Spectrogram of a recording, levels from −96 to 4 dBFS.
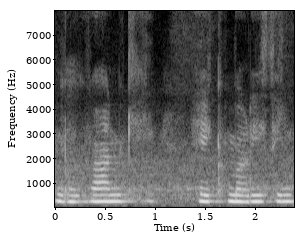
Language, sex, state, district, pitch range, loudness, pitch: Hindi, female, Uttar Pradesh, Etah, 255-260 Hz, -14 LUFS, 260 Hz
